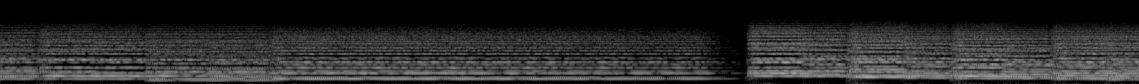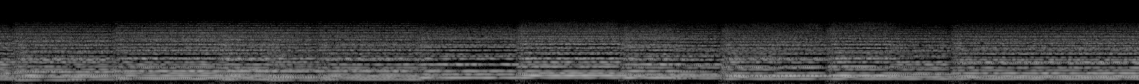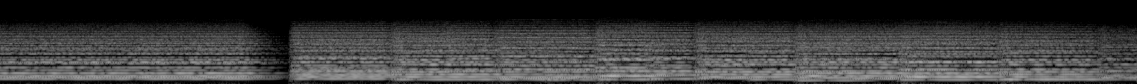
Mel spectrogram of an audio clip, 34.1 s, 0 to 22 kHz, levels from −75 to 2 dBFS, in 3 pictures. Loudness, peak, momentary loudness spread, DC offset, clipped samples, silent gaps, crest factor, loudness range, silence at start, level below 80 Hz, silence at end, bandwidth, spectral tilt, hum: -29 LUFS; -14 dBFS; 8 LU; under 0.1%; under 0.1%; none; 16 dB; 7 LU; 0 s; -70 dBFS; 0 s; 11 kHz; -3 dB/octave; none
